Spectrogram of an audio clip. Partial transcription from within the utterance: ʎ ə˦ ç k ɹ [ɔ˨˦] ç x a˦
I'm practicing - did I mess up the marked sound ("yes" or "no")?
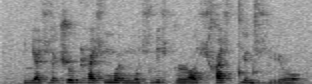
no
